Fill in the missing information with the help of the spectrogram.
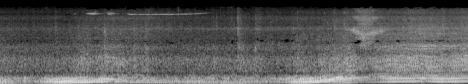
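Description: Nissan Xterra's engine revving twice as the SUV tries to drive out of deep mud while stuck: the pitch climbs near the start, drops back, then climbs again about three seconds in and holds high.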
